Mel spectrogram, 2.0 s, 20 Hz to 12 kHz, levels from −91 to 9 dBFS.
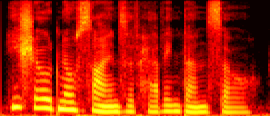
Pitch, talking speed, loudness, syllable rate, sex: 180 Hz, 235 wpm, -15 LUFS, 5.3 syllables/s, female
